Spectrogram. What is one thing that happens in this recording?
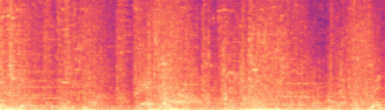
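Game spells burst and crackle in a fast fight.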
